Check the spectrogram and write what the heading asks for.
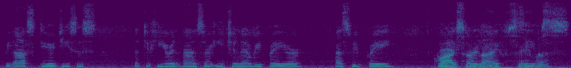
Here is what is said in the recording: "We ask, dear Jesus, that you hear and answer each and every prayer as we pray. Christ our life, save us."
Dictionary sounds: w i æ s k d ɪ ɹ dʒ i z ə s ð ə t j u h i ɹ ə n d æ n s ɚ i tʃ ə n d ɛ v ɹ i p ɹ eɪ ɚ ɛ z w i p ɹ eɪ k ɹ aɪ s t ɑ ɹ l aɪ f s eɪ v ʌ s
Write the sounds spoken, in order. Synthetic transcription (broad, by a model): w i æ s k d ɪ ɹ dʒ i s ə s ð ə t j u h i ɹ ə n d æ n s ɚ i tʃ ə n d ɛ v ɹ i p ɹ eɪ ɚ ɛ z w i p ɹ eɪ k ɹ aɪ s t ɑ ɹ l aɪ f s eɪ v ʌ s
